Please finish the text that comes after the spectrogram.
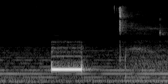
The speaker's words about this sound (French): Messagerie Orange, bonjour. La personne que vous essayez de joindre n'est pas disponible. Veuillez laisser votre message, après le bip.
